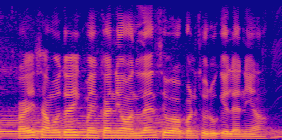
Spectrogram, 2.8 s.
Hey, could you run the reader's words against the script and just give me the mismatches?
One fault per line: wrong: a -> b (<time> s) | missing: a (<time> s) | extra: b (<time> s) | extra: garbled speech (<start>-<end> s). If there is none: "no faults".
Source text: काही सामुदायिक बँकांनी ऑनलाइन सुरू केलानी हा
extra: सेवा पण (1.6 s)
